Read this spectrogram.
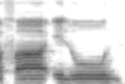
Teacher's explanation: انا لفاعلون، فا دو حرکتیں ہو گئی، یہ مد بدل ہو گیا. فاعلون، لو دو حرکتیں تھی مد اصلی تھا لیکن نون عارضی طور پہ ساکن ہو گیا تو اب اس کو 5 حرکتیں آپ لے کے جا سکتے ہیں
